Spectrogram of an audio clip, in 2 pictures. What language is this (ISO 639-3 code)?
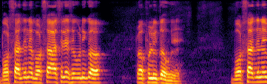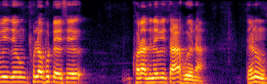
ori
